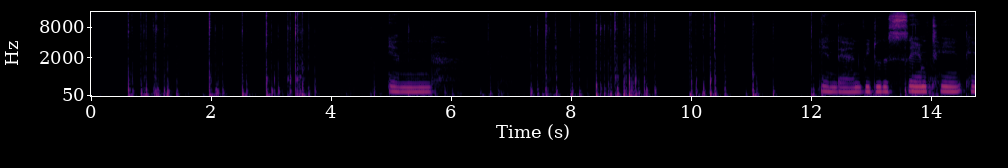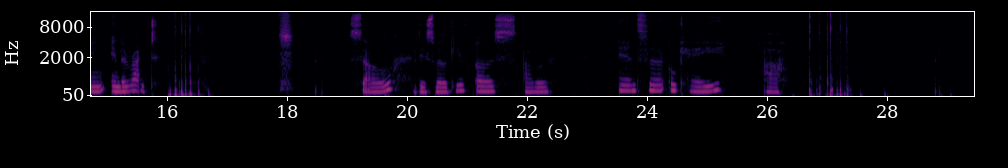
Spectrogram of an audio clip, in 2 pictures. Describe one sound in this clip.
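Keys clatter on a keyboard in quick bursts.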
